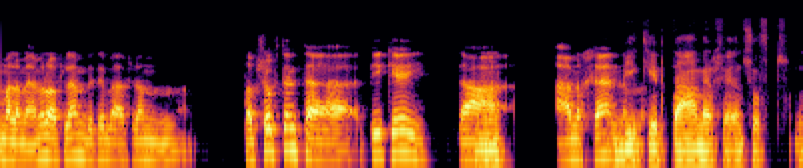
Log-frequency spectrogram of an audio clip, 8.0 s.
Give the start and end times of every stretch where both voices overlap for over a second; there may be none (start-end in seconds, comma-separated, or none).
none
